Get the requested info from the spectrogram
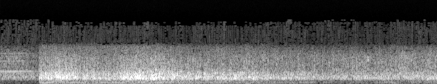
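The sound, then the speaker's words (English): A thunder clap in a storm breaks in suddenly after a brief quiet moment, then rolls on as a loud, steady, low rumble that slowly eases off over several seconds, with no voices. “Yeah, some storm, huh?”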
